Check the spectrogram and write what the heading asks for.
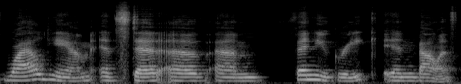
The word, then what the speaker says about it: fenugreek: Why do we use wild yam instead of um fenugreek in balance? I have no idea if I even pronounced that right, but I'm sure you'll correct me, Steve. You pronounced it right.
